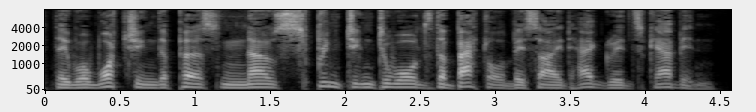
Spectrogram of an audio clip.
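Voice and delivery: usual speaking voice

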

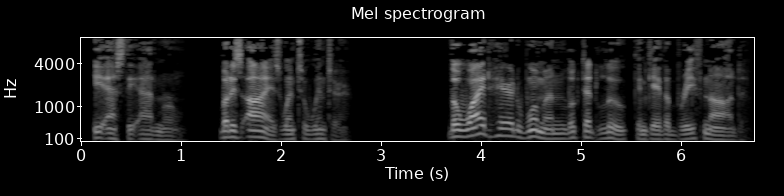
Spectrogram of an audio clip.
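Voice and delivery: ordinary delivery

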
